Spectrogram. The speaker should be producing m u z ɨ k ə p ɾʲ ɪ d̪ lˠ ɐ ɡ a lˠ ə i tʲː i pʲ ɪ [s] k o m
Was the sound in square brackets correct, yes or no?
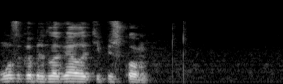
no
